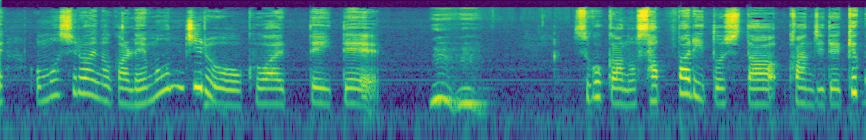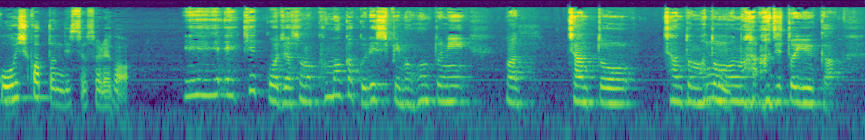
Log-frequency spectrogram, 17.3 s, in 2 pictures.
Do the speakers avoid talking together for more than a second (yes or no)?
yes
